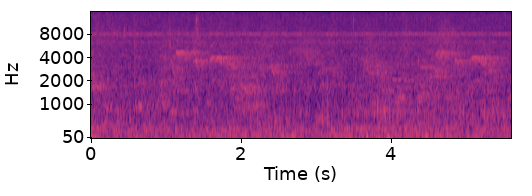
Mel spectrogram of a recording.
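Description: Faint bird chirps, a few short high calls scattered over a steady low outdoor background hum.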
